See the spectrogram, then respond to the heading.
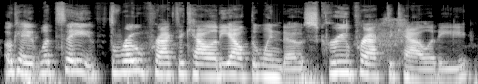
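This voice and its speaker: A woman's voice: mid-range voice, moderate pace, sharp tone. Teasing woman hosting a podcast. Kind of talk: casual podcast chat.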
